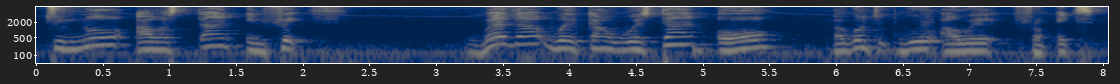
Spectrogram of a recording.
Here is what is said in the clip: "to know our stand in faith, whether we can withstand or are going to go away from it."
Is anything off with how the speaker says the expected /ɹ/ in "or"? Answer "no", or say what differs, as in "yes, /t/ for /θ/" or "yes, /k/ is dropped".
yes, /w/ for /ɹ/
